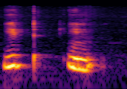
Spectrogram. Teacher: நாவின் நுனி அன்னத்தின் நுனியை பொருத்துவதால் பிறக்கும் எழுத்துக்கள்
